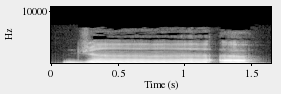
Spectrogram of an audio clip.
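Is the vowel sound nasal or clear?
nasal. The long vowel is mixed with nasal sound. The speaker calls it wrong. "mit dem Nasallaut zu verbinden"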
